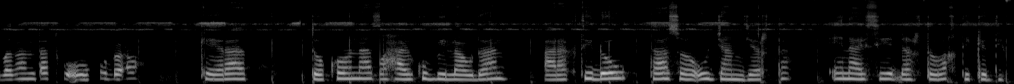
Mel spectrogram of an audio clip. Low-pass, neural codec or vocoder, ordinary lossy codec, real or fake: none; vocoder, 44.1 kHz, 128 mel bands every 512 samples, BigVGAN v2; none; fake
